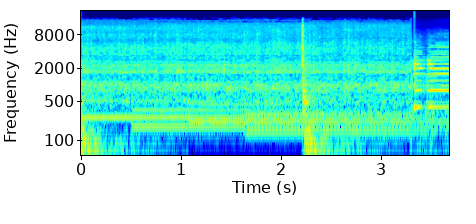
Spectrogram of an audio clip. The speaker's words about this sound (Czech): Troubení na ulici.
